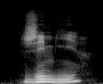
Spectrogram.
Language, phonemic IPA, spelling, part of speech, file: French, /ʒe.miʁ/, gémir, verb, Fr-gémir.ogg
- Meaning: to moan; to groan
